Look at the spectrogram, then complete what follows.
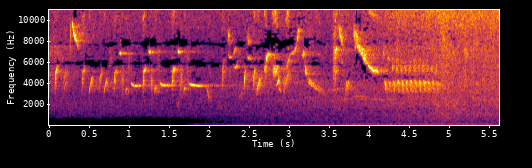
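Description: Small birds chirping rapidly in quick, high, falling notes. About two seconds in, a low steady rumble joins underneath.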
